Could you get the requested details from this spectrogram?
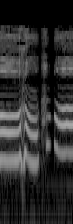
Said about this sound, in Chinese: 小鼹鼠家的宝宝正在伤心的哭呢。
